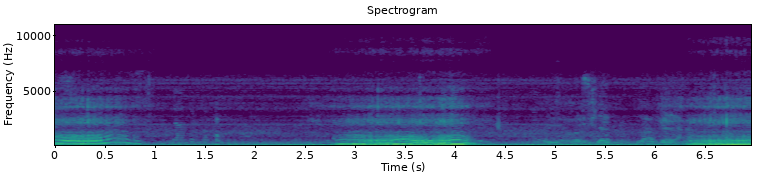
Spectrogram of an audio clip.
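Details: Loud, rough, buzzing snores recur with each breath over a steady low rumble of background engine noise; snoring.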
